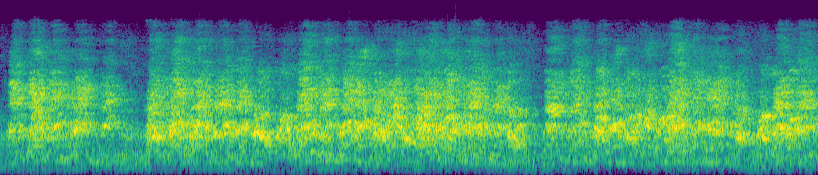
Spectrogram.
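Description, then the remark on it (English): Several dogs bark and yip at each other in a dense, nonstop racket, loud, with only brief lulls before the noisy back-and-forth picks up again. “Here's a video of dogs that are kind of barking at each other.”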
